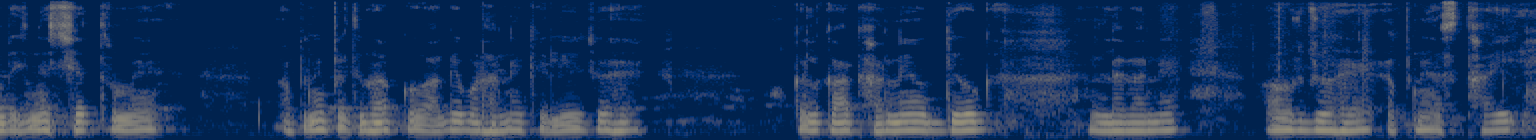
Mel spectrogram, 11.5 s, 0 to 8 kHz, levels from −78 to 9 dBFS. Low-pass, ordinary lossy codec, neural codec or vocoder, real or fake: none; none; none; real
